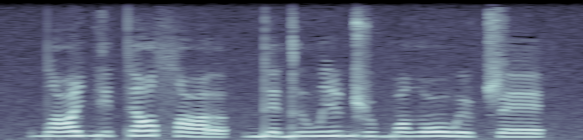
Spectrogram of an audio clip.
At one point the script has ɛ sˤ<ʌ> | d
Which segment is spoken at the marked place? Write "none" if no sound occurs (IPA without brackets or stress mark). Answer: ʌ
